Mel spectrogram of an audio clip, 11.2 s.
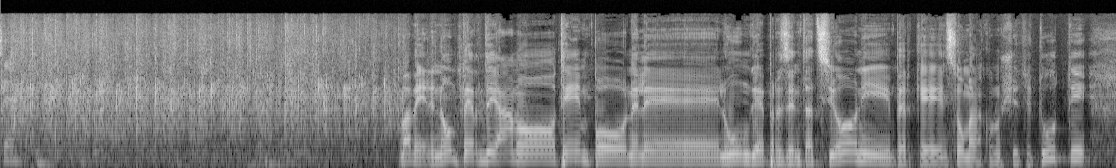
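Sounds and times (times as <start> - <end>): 
speech: 0.0 - 0.7, 4.0 - 11.1
audience applause: 0.0 - 5.4.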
